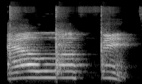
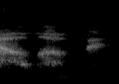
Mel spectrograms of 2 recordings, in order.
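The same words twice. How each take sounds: First: Broken into syllables. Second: Whispered syllables. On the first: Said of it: "Break words in two parts with me". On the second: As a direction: whisper el, e, phant very softly. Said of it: "Whisper with me". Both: Shown as a demonstration.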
